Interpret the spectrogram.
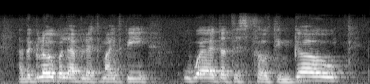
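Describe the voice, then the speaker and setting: A man's fairly quick speech, with ordinary pitch variation, carries over noticeable background noise. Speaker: researcher presenting his paper. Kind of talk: technical presentation. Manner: fast; halting, many fillers and restarts.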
